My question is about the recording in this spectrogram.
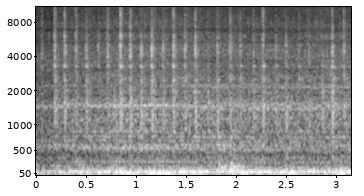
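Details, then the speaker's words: Jeep J10 pickup, driving: sharp even knock about eight times a second over low engine rumble; suspected zip tie on the driveshaft, not confirmed. "what is that okay so it did you put a zip Tire on the drive shaft maybe that's probably what it is"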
